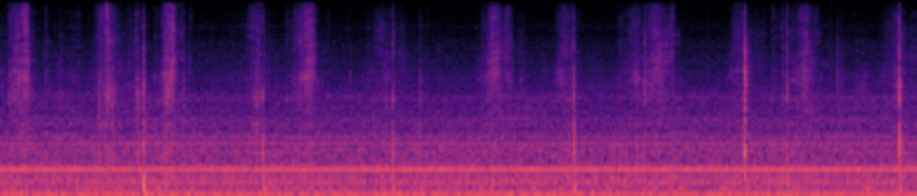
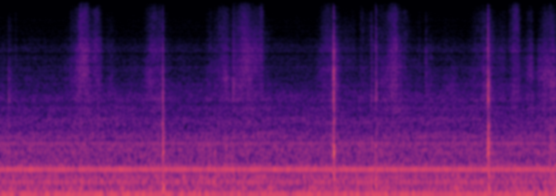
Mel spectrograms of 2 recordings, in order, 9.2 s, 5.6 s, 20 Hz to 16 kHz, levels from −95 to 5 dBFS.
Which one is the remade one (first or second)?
second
